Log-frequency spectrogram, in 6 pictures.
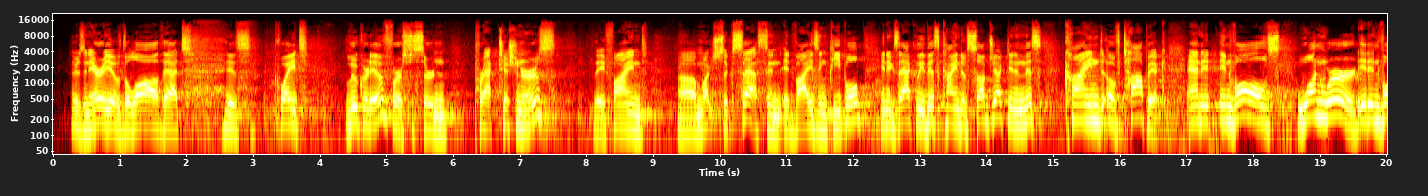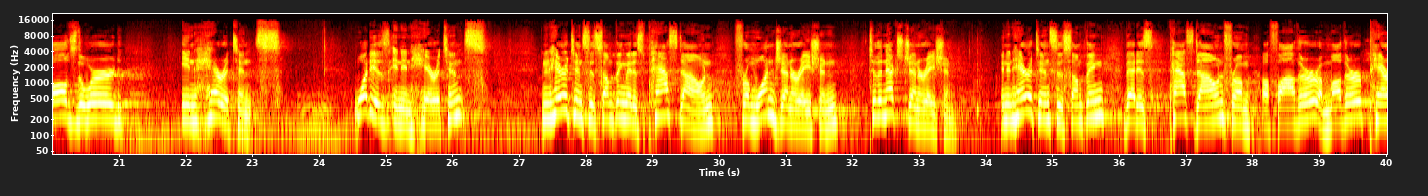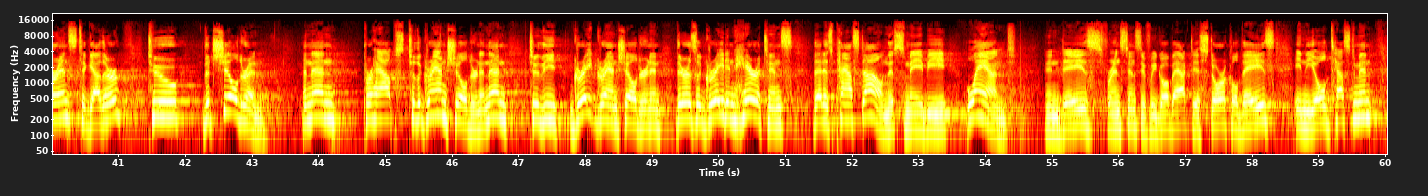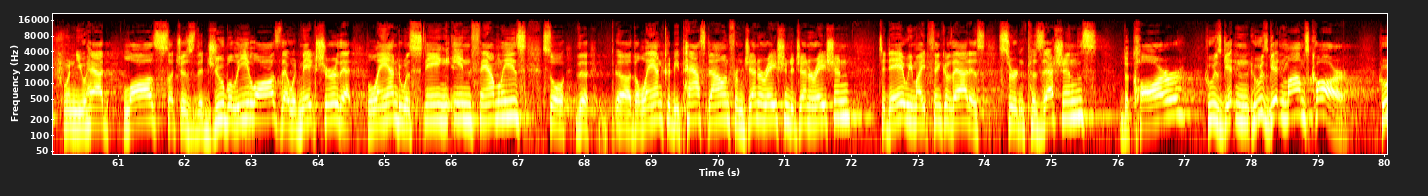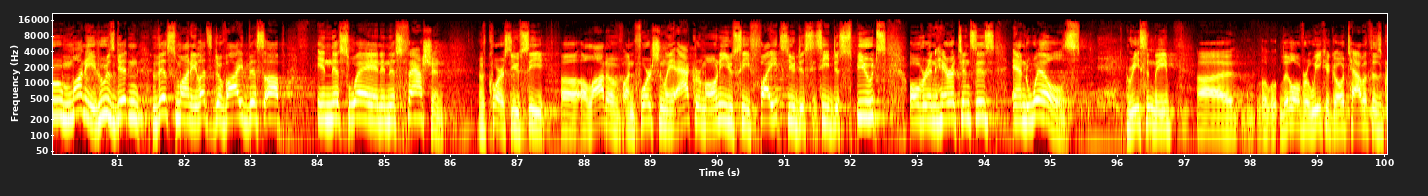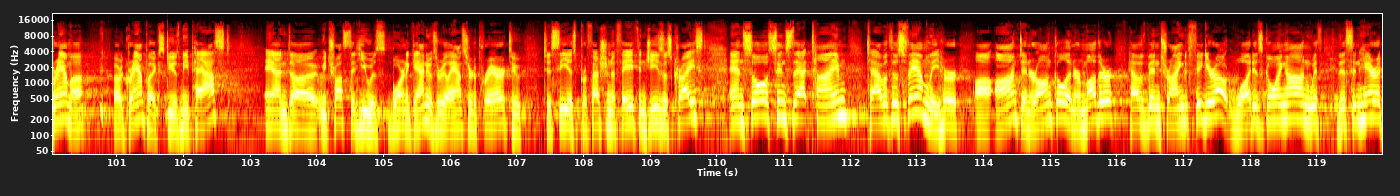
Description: Date: November 2, 2014 (Morning Service)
